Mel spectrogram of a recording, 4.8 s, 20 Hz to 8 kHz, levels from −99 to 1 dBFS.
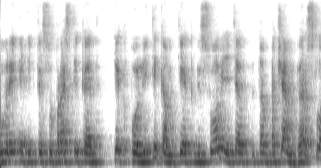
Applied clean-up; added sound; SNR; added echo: none; none; none; reverberation time 0.3 s.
